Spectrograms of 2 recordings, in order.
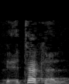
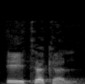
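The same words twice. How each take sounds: First: ائتكل as i'takal, glottal stop before t; hamza kept. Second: ايتكل as iitakal, long ii, no glottal stop; hamza turned ya. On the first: Teacher gives the form before substitution, ائتكل with audible hamza. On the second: Teacher applies the substitution rule, ايتكل with long ii. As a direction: glide through a long i in ايتكل to a single ta. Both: Shown as a demonstration. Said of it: "تبدل الهمزة ياء".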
